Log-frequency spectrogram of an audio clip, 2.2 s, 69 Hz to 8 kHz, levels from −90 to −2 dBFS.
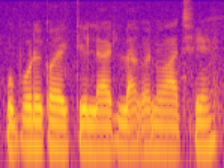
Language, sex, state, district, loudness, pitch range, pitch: Bengali, male, West Bengal, Cooch Behar, -16 LUFS, 120-125 Hz, 120 Hz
